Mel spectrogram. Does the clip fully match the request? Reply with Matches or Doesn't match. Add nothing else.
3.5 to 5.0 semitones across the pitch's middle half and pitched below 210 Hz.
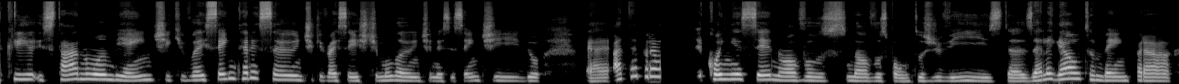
Doesn't match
